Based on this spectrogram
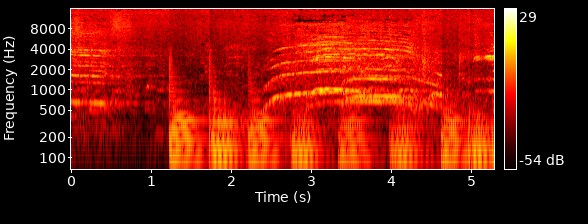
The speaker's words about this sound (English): And if you want to play polka, you have to put the Wechsel bass in your bass. And it sounds like this.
